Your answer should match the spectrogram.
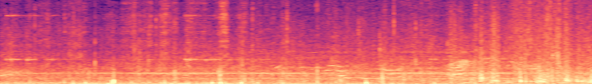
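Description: Running footsteps on grass, a scatter of short thuds as two people chase and scuffle, with a voice calling out near the end.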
